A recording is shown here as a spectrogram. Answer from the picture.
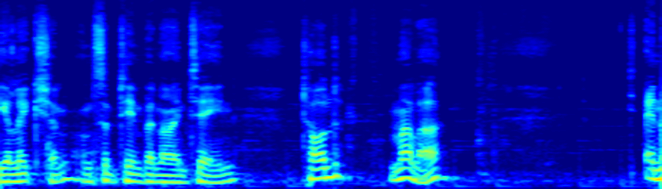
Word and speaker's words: Muller: on September 19 Todd Muller and only seconds after we've learned to pronounce his name correctly Todd meller has resigned as leader of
